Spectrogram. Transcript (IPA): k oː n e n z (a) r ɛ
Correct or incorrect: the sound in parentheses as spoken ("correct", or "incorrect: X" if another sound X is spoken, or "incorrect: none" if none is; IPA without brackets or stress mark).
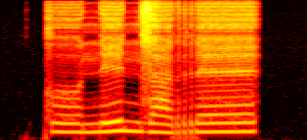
correct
